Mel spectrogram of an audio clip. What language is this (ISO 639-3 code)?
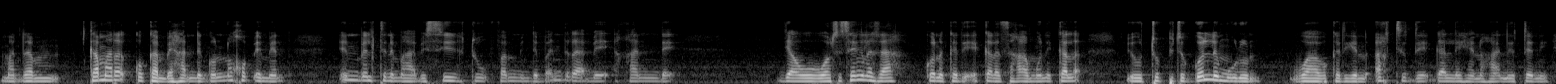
ful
